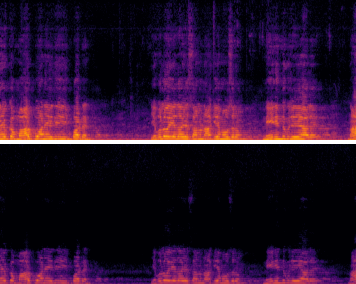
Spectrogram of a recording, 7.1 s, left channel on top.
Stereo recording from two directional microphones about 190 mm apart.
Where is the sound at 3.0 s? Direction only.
45° right (ahead or behind).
